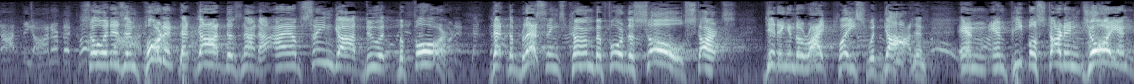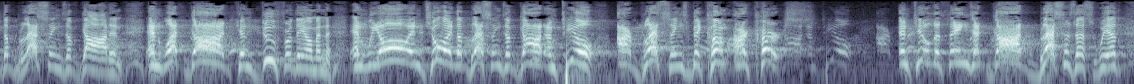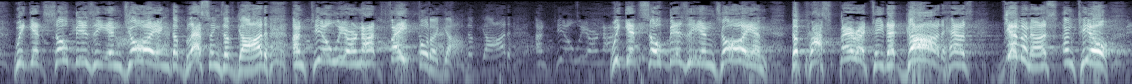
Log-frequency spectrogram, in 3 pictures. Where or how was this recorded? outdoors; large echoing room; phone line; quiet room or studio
large echoing room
